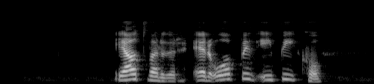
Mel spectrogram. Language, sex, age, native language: Icelandic, female, 40-49, Icelandic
